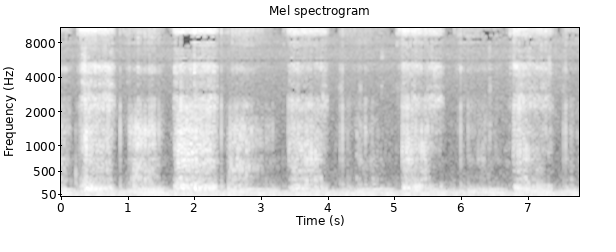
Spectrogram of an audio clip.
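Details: British Shorthair mom cat purring to her newborn kittens as they nurse; a low, rough rumble swelling on alternate breaths roughly every one and a half seconds, intimate and close, nothing else audible.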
